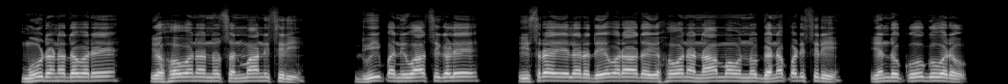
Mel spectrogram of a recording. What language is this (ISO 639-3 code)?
kan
